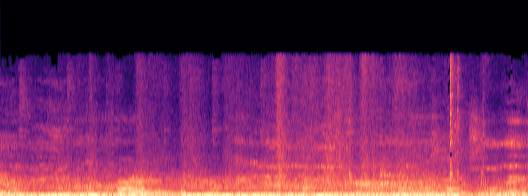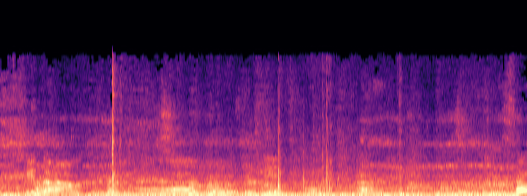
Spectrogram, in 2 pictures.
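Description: Restaurant background sound: music playing with indistinct voices over a steady low hum.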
